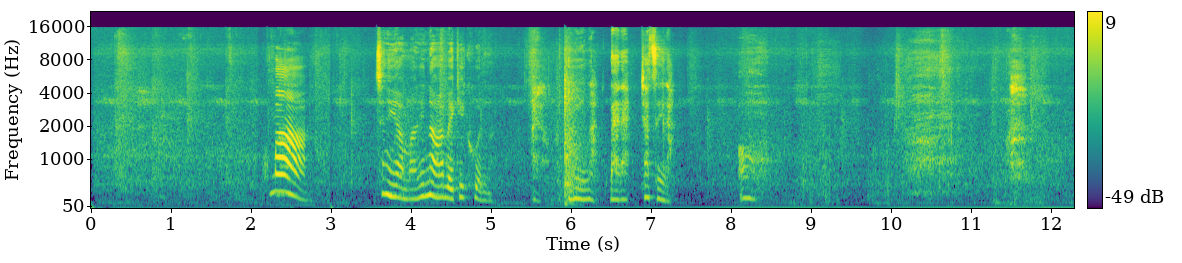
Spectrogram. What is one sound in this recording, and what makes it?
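Footsteps pad across a hard floor.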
